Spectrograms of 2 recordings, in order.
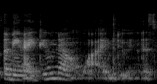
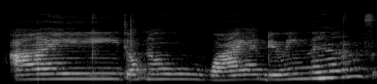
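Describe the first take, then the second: First: Said in the usual way. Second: Slow, drawn-out lament; dreading whine. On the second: Real, not acted. Dreading her own home haircut, a long slow whine. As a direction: draw the words out in rising dismay.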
